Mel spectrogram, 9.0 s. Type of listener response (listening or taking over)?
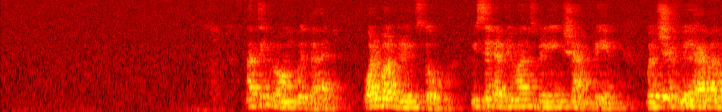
taking over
